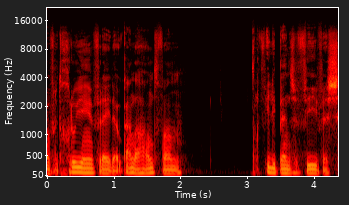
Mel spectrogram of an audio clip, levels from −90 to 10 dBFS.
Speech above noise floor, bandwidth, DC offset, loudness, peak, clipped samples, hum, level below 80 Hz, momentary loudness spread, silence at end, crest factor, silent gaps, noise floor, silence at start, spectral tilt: 47 dB; 15.5 kHz; under 0.1%; -37 LUFS; -22 dBFS; under 0.1%; none; -68 dBFS; 12 LU; 0 s; 16 dB; none; -83 dBFS; 0 s; -5 dB/octave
